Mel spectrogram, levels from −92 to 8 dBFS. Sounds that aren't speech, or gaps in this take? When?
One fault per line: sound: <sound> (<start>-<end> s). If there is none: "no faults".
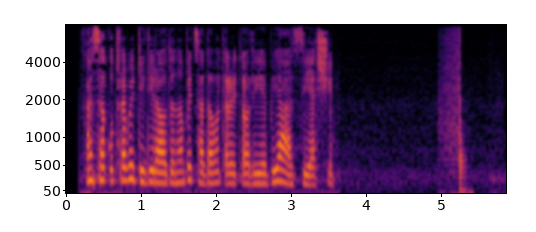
sound: thud (5.0-5.5 s)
